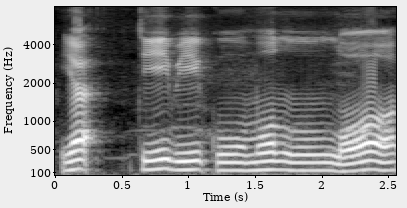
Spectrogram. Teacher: Kemudian Allahnya tebal, ya'ti bikumullah, munya tipis baru Allahnya tebal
